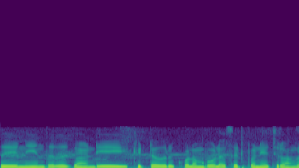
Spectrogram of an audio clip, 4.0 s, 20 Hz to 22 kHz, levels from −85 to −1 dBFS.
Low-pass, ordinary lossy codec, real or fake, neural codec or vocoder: 5.4 kHz; none; real; none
